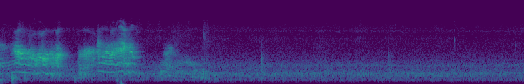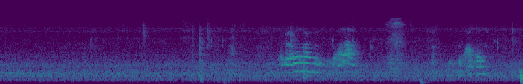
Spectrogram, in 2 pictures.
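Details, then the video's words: Honey and Lowell, two cats that fight daily, trade strained caterwauling wails in a loud opening burst, then fall quiet before a second round of rising, tremulous yowls toward the close. "cat fight"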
